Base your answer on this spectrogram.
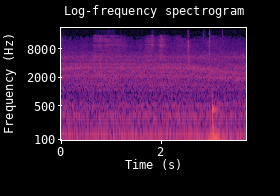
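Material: Nothing is struck.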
